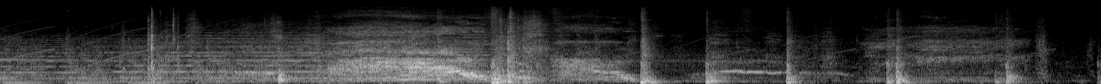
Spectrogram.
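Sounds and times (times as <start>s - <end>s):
horror screeching swell: 2.1s - 9.9s.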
